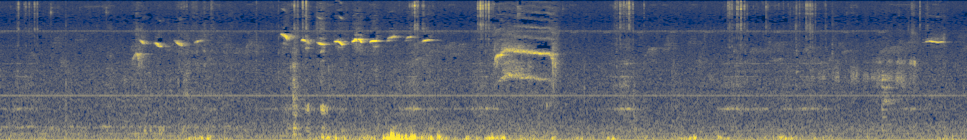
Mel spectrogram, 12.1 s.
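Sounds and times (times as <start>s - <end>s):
small birds chirping: 0.0s - 12.0s
low rumble of wind: 4.0s - 10.1s.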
